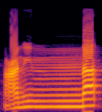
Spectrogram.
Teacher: غنہ کریں گے، یہاں پہ نون کو نون سے ملائیں گے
